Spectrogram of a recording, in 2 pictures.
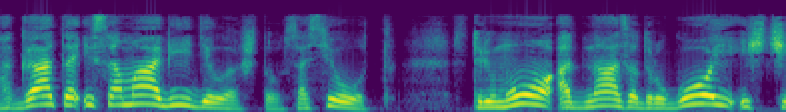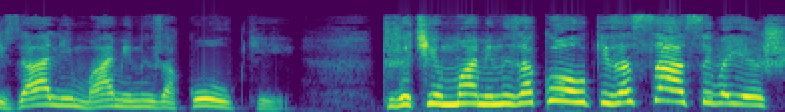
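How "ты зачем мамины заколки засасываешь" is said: loud, high-pitched yelling. Reading a story, a girl sees the vacuum sucking up mom's hairpins, shouting. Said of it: "закричала Агата".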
